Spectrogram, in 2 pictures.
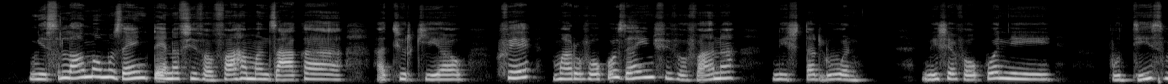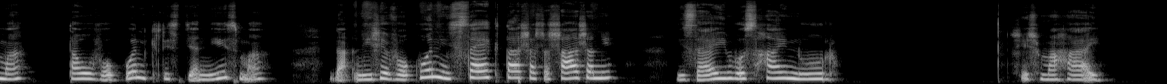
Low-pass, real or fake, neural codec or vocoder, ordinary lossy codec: none; real; none; none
